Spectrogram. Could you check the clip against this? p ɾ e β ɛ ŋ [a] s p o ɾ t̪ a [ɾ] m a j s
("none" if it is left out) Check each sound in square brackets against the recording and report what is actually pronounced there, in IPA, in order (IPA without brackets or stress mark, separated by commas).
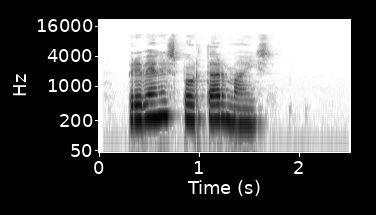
e, ɾ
